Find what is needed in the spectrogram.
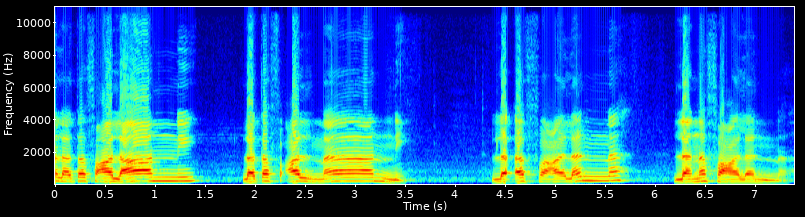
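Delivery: slow, deliberate chant of the forms; slow recitation drill. Shown as a demonstration. Teacher leading students in slow repeat-after-me drill. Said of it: "আমার সাথে সাথে অবশ্যই উচ্চারণ করতে হবে".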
